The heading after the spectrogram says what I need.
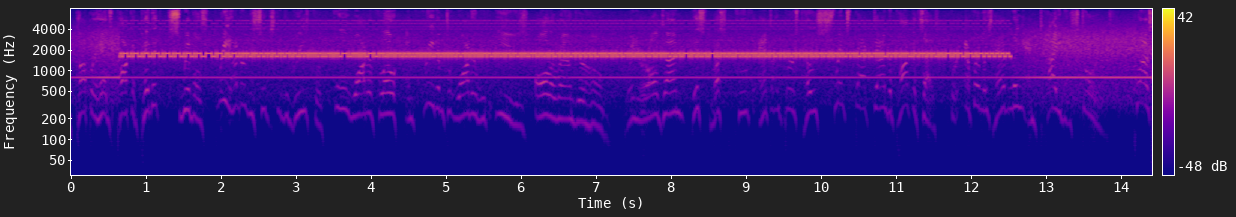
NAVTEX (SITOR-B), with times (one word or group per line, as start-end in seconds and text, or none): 2.2-3.0 ZCZC
2.9-3.9 FB23
3.9-5.1 FIRING
5.0-6.4 EXERCISE
6.2-6.9 11
6.8-7.6 1100
7.5-8.3 UTC
8.2-9.3 WITHIN
9.2-9.9 11
9.7-10.4 NM
10.3-10.9 OF
10.7-12.1 57-51S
